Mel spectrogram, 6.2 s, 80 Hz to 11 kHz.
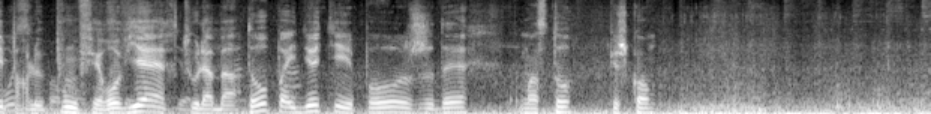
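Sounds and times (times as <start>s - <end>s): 
speech: 0.0s - 4.8s
old rusty ferry boat engine rumbling while crossing a river: 0.0s - 6.1s
wind noise: 3.2s - 6.1s.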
